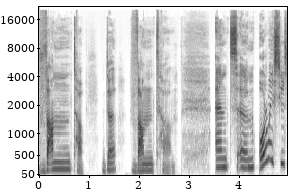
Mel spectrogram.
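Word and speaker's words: Wanter: Now, the winter starts with the letter W, and this is pronounced like a V in English, like in view. So we say winter, the winter.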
